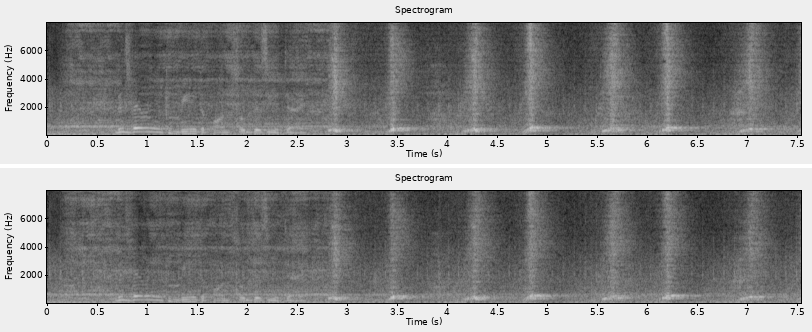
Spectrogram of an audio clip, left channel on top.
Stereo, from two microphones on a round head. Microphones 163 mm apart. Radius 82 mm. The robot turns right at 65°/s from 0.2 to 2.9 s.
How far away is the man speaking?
About 0.7 m.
